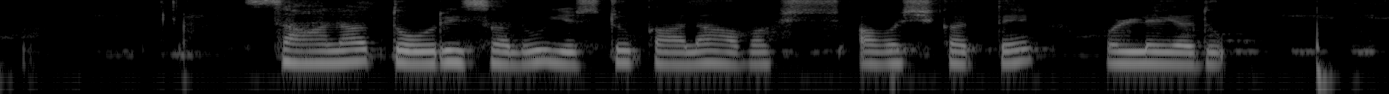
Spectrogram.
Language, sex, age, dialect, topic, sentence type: Kannada, female, 18-24, Central, banking, question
